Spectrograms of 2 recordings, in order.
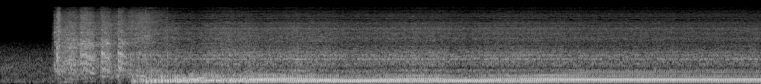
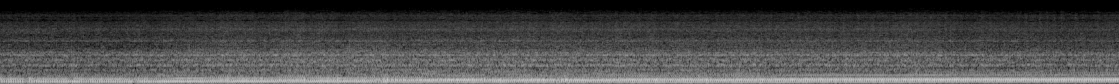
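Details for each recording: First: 1990 Honda Civic B20B just after installing untuned Crower aftermarket cams and Skunk2 cam gears, warmed up after short drives: starter catch, then low, slightly lumpy, choppy idle with uneven beat; valvetrain parts rubbing the valve cover. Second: 1990 Honda Civic B20B with newly installed Crower aftermarket cams. Cold-started engine settles into a smooth, even idle with no valvetrain ticking; the earlier valve-cover-side noise is gone after loose bolts were fixed. Normal idle.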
